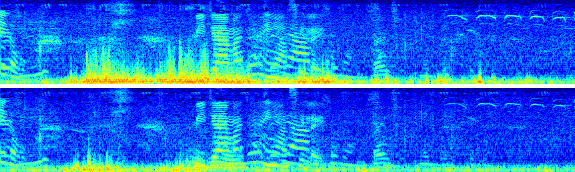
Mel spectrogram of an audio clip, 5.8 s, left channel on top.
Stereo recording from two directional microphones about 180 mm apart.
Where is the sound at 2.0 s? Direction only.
30° left (ahead or behind).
